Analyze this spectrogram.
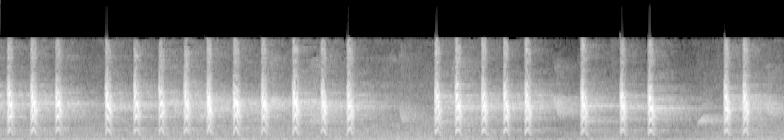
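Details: Eurasian tree sparrow fighting, in a rolling fight recording used as master audio to train songbirds: sharp, high chirps fired in rapid runs of about five per second, broken by brief pauses.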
